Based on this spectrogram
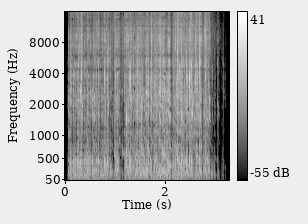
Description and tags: various sounds made using a short hose and a plastic box full of h2o.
